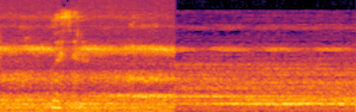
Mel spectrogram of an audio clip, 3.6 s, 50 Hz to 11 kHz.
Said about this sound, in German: What you are hearing is a recording of crickets. There are 2 tracks. One is played at regular speed and the other is a slowed down version. What you are hearing are the crickets only. No instruments or voices are added.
